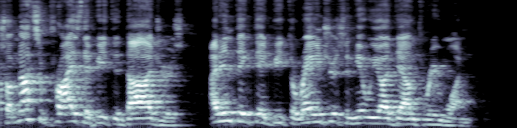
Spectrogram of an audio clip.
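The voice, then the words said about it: Thick New York accent. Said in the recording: “You got that good, thick accent. You New York area, I would assume? ... I'm a New Yorker, 30 years, Italian New Yorker.”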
